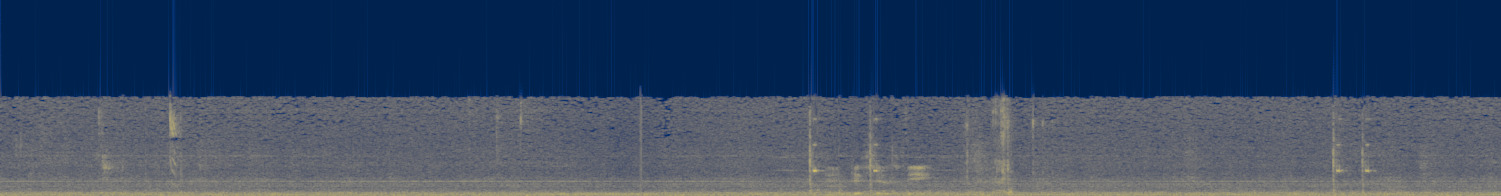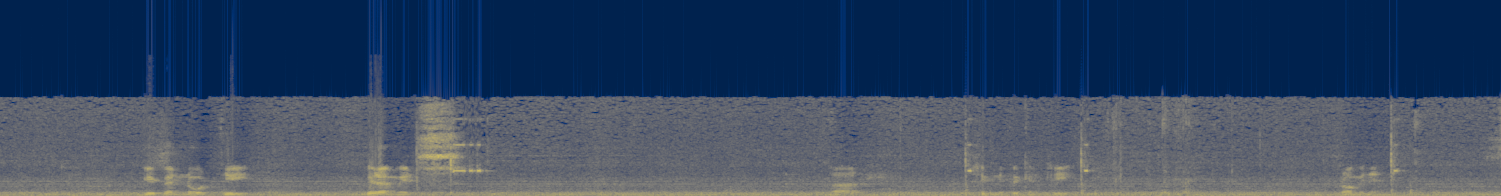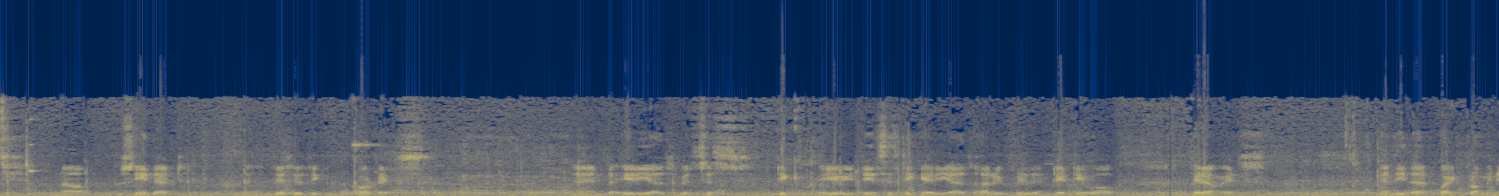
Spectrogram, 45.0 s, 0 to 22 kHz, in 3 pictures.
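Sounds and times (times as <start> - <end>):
low rumbling hum: 0.0 - 45.0
faint steady high tone: 33.5 - 34.3.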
